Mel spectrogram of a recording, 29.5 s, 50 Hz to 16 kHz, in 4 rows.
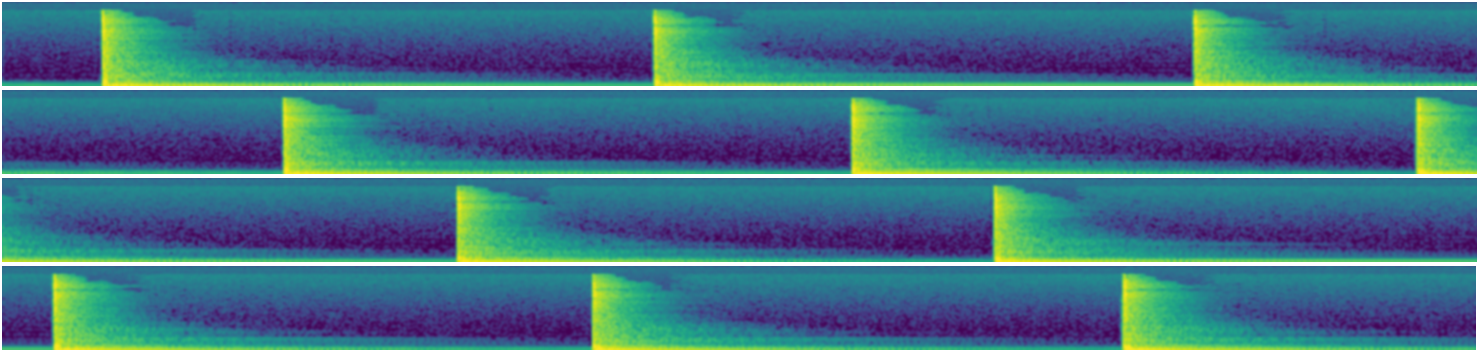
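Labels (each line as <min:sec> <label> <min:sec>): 0:00.4 A drum is struck at regular intervals, producing a steady rhythmic beat that echoes with each hit. 0:29.5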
